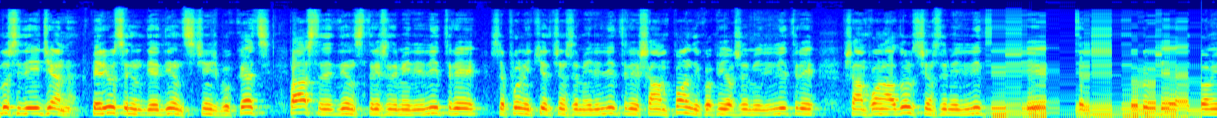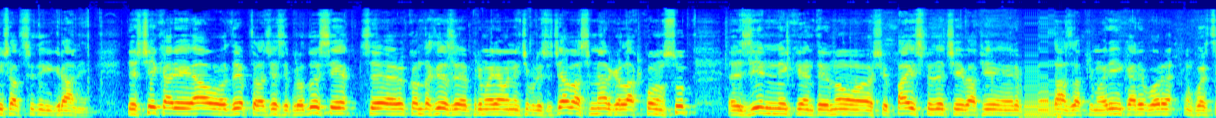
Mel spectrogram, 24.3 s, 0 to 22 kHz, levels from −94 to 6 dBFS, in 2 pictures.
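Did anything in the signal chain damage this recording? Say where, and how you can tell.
Yes. Robotic sound from repeated short buffers, 9.83–12.01 s and 22.37–22.79 s: a rigid 50 Hz buzz replaces most of the sound. Likely a driver or buffer underrun looping 20 ms blocks.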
